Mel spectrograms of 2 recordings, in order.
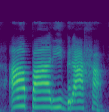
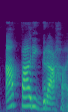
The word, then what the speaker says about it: aparigraha: cobiça voltando aqui então aparigraha aparigraha é exatamente como se escreve como se fala É como se escreve tá aparigraha que a justamente isso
